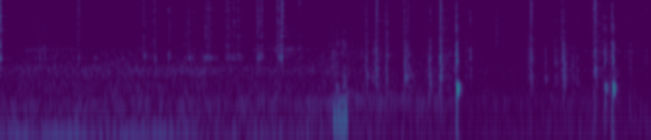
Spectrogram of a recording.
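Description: Small socket ratchet clicking in short irregular runs while the bolt of a motorcycle exhaust clamp is tightened.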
